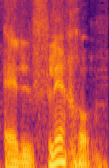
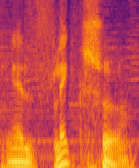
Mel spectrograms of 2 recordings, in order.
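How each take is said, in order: First: The x is pronounced as a throaty j sound. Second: The x is pronounced as ks.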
